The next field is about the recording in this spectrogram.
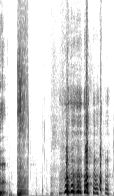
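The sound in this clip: A voice imitates a fart with a few loud, raspy sputtering blurts: a short burst early on, then a longer run of choppy bursts toward the end.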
